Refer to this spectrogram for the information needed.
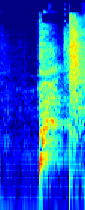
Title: When your sneeze is “out of control”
